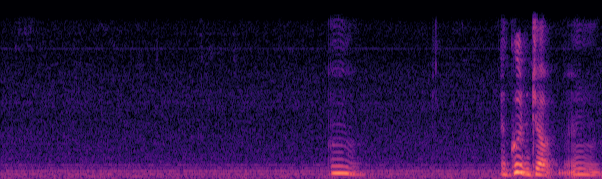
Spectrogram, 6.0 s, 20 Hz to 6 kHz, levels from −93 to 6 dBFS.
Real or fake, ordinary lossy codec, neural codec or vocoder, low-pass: real; none; none; 5.4 kHz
